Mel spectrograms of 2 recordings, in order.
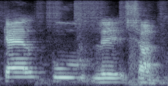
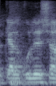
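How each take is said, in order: First: कैलकुलेशन slowly in four separate beats; drawn-out, broken-up कैलकुलेशन; syllable by syllable. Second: Said in the usual way. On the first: Shown as a demonstration. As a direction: pause after each syllable of कैलकुलेशन. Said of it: "ये चार हिस्सों में तकसीम होंगे". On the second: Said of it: "लेकिन इकट्ठा पढ़ेंगे तो".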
